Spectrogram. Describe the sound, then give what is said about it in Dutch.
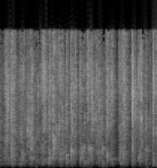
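An audience applauds someone for sharing a personal story, with many hands clapping in a dense, even patter that holds steady for the whole clip at a fairly soft level. “Mag ik een applaus voor het delen van het verhaal?”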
